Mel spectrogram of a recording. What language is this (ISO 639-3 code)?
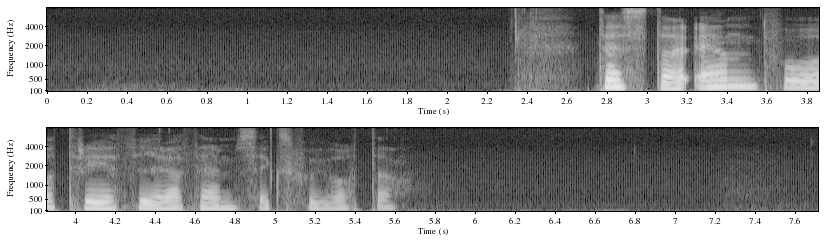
swe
